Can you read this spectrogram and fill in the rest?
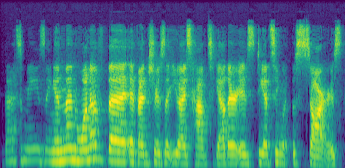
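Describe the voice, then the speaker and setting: A woman's voice: mid-range voice, fairly even intonation, moderate pace, sharp tone. A woman hosting a podcast, asking questions in a casual, enthusiastic and affirming way. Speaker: podcast host, interviewer. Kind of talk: casual interview chat.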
